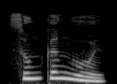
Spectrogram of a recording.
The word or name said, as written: ಸುಂಕಂಗೊಳ್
